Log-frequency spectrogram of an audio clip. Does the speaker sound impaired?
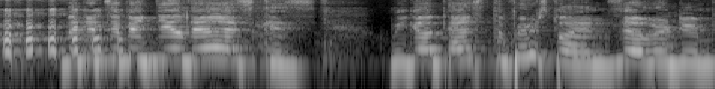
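Yes: cerebral palsy; spastic.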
